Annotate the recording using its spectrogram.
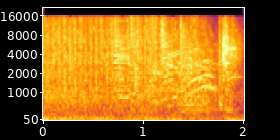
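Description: Action-scene soundtrack from a TV episode playing: a dense, steady rush of noise, with a short whistling glide near the end.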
